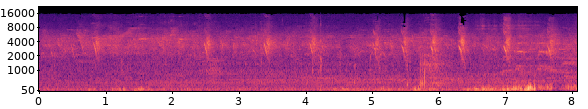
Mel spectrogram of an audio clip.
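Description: Small birds chirping: a steady string of short, high, falling chirps. A low rumble comes in and peaks near the end.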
